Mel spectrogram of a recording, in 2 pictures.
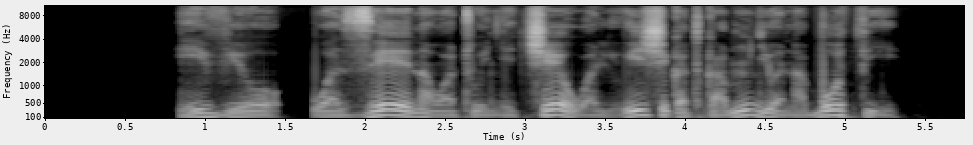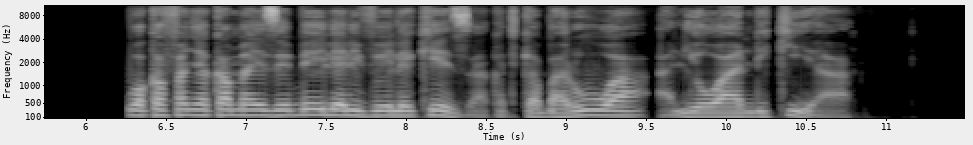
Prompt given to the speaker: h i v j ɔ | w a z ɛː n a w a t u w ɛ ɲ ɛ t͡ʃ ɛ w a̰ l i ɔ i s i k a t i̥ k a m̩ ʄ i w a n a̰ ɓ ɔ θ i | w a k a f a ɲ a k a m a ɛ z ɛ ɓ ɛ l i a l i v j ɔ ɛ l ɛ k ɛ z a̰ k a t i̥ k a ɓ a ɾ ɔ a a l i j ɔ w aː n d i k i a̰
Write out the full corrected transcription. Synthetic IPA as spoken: h i v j ɔ | w a z ɛː n a w a t u w ɛ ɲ ɛ t͡ʃ ɛ w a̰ l i ɔ i ʃ i k a t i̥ k a m̩ ʄ i w a n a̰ ɓ ɔ θ i | w a k a f a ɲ a k a m a ɛ z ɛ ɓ ɛ l i a l i v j ɔ ɛ l ɛ k ɛ z a̰ k a t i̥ k a ɓ a ɾ u a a l i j ɔ w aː n d i k i a̰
